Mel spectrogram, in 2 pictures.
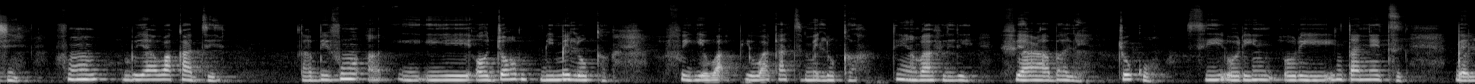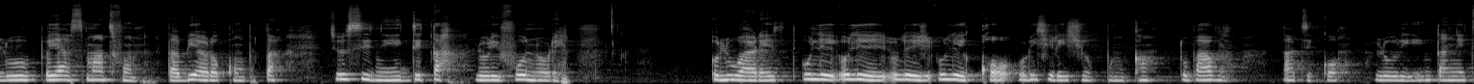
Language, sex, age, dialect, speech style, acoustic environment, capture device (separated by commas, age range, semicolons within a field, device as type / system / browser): Yoruba, female, 25-34, Nigeria - Ibadan, relaxed; focused, silence, mobile / Linux / Chrome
